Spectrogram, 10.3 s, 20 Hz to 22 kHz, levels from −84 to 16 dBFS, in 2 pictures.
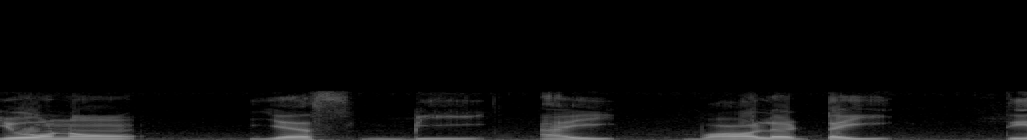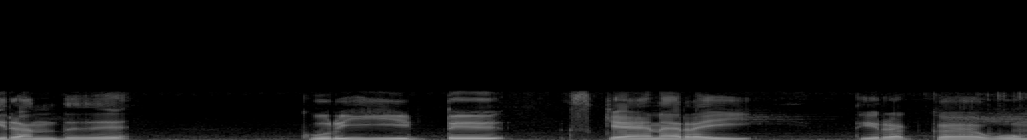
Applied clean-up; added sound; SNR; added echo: none; none; none; none.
